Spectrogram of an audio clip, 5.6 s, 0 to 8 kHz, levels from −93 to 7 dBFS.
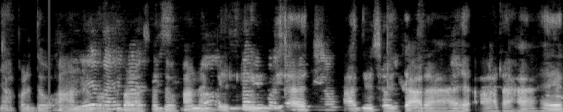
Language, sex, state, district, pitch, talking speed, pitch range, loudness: Hindi, male, Bihar, Muzaffarpur, 100 Hz, 215 wpm, 100-105 Hz, -19 LUFS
